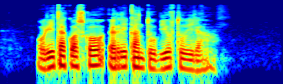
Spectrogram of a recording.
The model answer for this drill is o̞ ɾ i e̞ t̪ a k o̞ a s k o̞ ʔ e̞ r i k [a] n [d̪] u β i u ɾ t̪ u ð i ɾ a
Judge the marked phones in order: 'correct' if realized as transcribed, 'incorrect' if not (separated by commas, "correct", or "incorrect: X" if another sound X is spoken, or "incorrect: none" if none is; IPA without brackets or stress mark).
correct, incorrect: t̪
